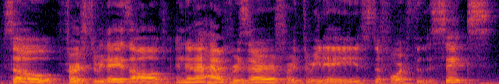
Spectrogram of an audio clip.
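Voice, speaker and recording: A man's voice: low voice, measured pace. Chatty man on echoey phone video. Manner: chatty and expressive, addresses viewers as y'all. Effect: recorded on a phone video. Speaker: flight attendant vlogger. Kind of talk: casual vlog chat to viewers. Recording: echoey room, phone mic held back at a distance.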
